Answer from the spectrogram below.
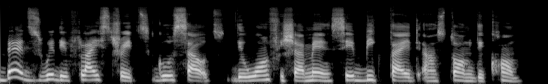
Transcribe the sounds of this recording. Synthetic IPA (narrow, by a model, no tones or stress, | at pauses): bɛdswɛdeflaɪstʰɹetsɡosaʊtdewɔ̃nfiʃamɛ̃nsebiɡ̚tʰaɪdãnstɔmdekʰɔ̃m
